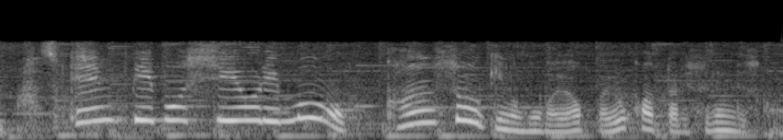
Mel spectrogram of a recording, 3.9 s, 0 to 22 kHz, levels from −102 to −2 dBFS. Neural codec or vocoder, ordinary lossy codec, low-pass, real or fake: none; none; 7.2 kHz; real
